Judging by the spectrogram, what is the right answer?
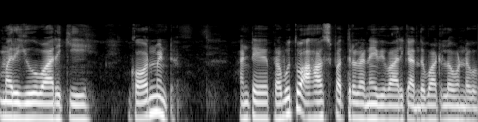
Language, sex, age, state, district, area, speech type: Telugu, male, 18-30, Andhra Pradesh, Srikakulam, urban, spontaneous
